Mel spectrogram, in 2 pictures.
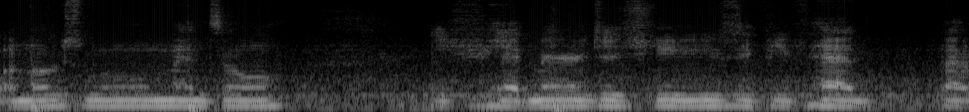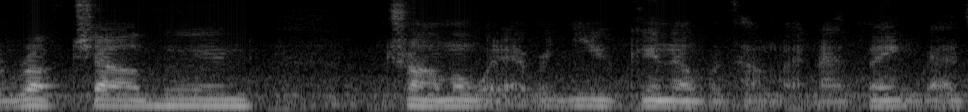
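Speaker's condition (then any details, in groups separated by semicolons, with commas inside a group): Cerebral palsy; from birth, affects motor skills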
